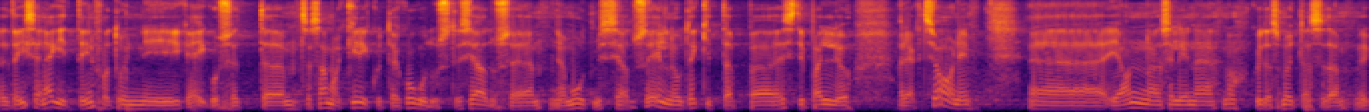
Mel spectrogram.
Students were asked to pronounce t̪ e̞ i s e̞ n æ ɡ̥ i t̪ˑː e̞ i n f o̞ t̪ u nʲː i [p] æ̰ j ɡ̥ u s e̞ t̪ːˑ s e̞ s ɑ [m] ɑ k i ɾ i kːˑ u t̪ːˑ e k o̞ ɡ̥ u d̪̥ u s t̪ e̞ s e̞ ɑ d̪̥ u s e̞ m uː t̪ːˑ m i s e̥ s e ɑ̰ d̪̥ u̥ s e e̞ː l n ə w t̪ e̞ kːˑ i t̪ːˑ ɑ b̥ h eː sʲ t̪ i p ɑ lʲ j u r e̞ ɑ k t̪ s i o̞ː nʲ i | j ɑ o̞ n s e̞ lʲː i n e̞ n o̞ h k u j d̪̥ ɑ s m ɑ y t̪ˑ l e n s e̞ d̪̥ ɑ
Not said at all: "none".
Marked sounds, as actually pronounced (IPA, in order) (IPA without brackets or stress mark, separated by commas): k, m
